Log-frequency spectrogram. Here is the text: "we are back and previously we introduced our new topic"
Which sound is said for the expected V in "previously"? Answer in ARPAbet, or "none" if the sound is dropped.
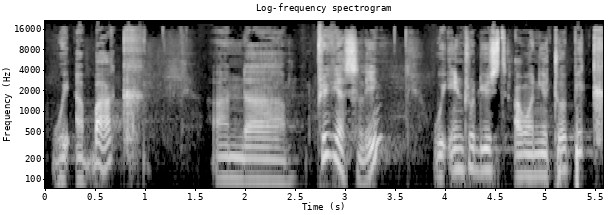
V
